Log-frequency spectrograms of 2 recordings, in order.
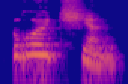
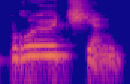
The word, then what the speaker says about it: Brötchen: So it's not a R, it's a R, Brötchen. Brötchen.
